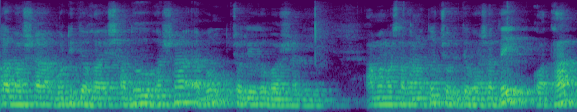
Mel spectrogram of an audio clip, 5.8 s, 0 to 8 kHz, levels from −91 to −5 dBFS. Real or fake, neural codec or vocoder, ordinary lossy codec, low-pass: real; none; none; none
